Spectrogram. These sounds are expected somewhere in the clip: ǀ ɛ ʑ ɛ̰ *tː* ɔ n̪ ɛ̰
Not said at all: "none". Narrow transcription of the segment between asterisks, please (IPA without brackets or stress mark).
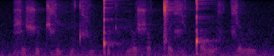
ǃ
